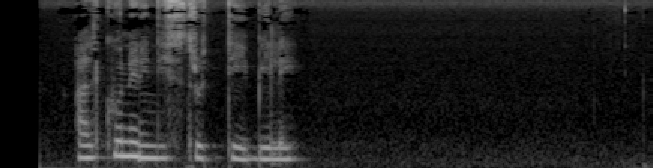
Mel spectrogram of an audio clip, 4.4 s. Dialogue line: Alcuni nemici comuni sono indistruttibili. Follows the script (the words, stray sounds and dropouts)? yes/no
no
